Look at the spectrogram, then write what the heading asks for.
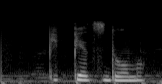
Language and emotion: Russian, angry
